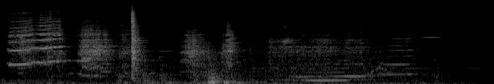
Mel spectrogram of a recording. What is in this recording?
Alanis - Chapel's Gate - Cancela de la Ermita (I)
Date: Feb. 24, 2013
This is the sound of the gate of a chapel called 'Ermita de las Angustias' in Alanis (Sevilla, Spain).
Gear: Zoom H4N, windscreen
Fecha: 24 de febrero de 2013
Este es el sonido de la cancela de una ermita llamada "Ermita de las Angustias" en Alanís (Sevilla, España).
Equipo: Zoom H4N, antiviento
ermita, door, puerta, Spain, creak, Sevilla, Alanis, nature, rusty, chapel, naturaleza, Seville, gate, Espana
